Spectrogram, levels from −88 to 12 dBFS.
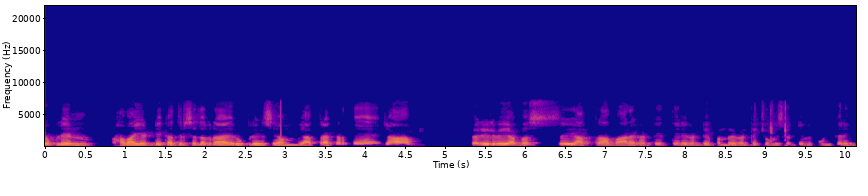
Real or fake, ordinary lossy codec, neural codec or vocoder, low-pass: real; none; none; 7.2 kHz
